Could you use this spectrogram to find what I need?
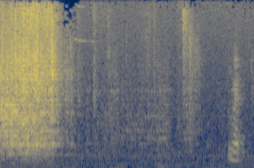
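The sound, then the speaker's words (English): Dice rattle and clatter in a loud burst lasting under a second, then things go quiet apart from a brief faint rattle and a short vocal sound at the end. “I'm concerned about the number of dice that just got rolled.”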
